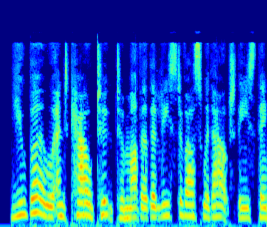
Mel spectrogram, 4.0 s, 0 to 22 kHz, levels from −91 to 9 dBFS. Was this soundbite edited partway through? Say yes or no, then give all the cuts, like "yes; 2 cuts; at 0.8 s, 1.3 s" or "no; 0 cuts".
no; 0 cuts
